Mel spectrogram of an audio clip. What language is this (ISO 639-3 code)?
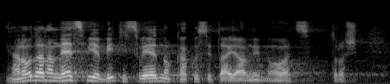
hrv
